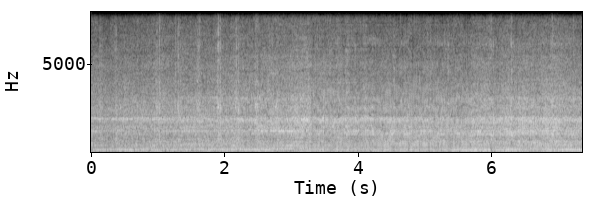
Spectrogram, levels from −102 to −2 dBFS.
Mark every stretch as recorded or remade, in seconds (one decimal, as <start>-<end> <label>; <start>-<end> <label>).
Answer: 0.0-2.3 recorded; 2.3-2.8 remade; 2.8-3.3 recorded; 3.3-5.7 remade; 5.7-7.4 recorded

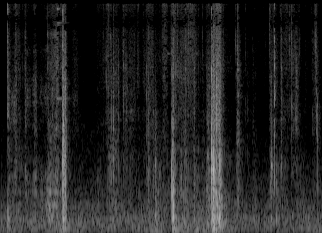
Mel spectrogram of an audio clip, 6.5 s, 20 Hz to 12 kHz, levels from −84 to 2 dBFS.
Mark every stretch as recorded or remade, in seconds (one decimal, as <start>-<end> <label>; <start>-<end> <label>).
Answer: 0.0-2.1 recorded; 2.1-2.9 remade; 2.9-3.8 recorded; 3.8-6.1 remade; 6.1-6.5 recorded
